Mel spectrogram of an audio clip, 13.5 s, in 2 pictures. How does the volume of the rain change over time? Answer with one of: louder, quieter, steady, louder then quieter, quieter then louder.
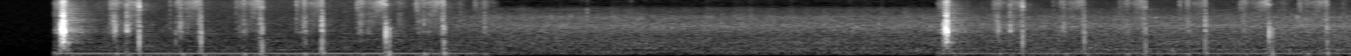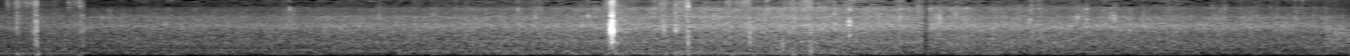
louder.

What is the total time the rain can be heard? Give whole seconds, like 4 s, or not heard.
11 s.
